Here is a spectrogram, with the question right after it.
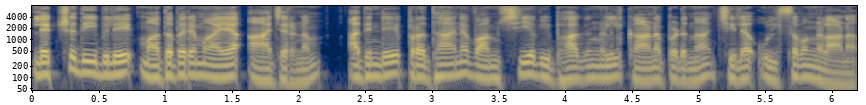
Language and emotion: Malayalam, neutral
